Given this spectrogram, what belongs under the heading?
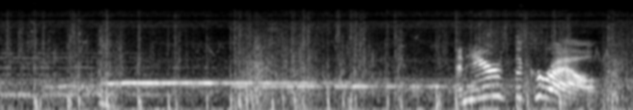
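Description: Horse hooves clip-clop steadily at a walking pace on a ranch corral in the Red Dead Redemption video game, with voices talking over them and a horse whinnying near the end.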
